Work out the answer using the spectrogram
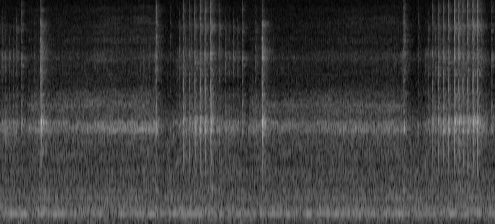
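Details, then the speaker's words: GEC Muraphone rotary telephone dial returning: faint ticking with irregular sharp clicks it shouldn't make; suspected cause is the one-way clutch not de-clutching. "sounds a bit odd as it's going around it listen to that sort of clicking noise that shouldn't be doing that I think it's because the the little clutch thing isn't de-clutching"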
